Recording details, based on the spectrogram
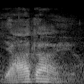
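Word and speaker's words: ידה: 때문에 굳이 구분 하자면 알다 깨닫다 하나가 되다 예 그 야는 그냥 야다 이게 좀 짧게 끊어져요 뭐 굳이 분을 하자면 그런데 지금 감사하다 고백하다 찬양하다 뒤에 해가 있기 때문에 발음이 좀 장음으로 다라고 좀 이렇게 길게 되어지는 발음이에요 하여튼 그까 오늘 1절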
